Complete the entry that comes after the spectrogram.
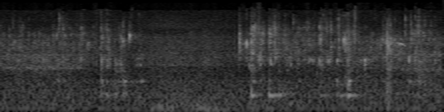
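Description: Slightly warmed water trickling and dripping from a kettle into a bowl for bread dough, a quiet uneven splashing with a few brighter drips, close and faint, with no voices.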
